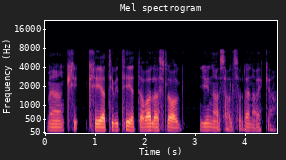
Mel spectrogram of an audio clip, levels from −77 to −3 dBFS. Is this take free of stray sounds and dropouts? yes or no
yes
